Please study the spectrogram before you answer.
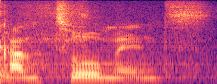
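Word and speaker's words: Cantonments: counttoments can count 17 to 19 cantoment that's the correct pronunciation can about istoment it's raw can but there's no e after the n No.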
